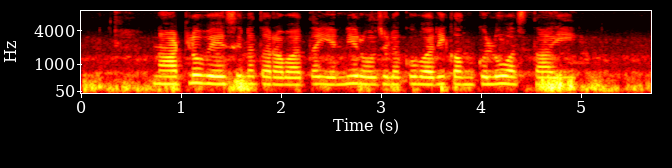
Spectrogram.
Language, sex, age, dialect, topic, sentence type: Telugu, female, 18-24, Utterandhra, agriculture, question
